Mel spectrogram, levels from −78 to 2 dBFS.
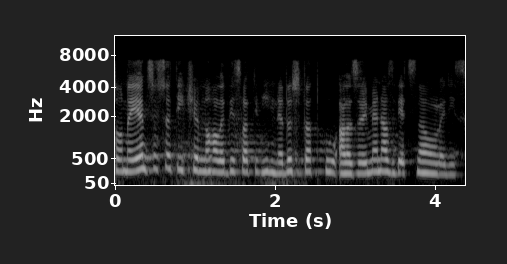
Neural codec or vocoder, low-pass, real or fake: codec, 16 kHz, 1 kbps, X-Codec, HuBERT features, trained on balanced general audio; 7.2 kHz; fake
